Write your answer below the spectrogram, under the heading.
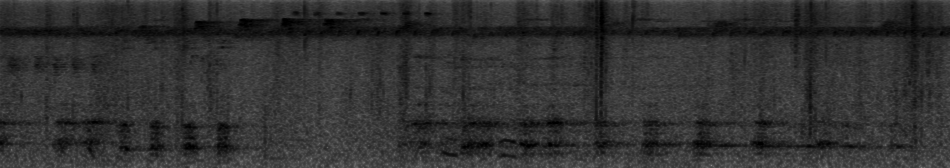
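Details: Howler monkeys from a nearby troop at Gatun Lake in the Panama Canal area, early morning, loud hoarse roars in rapid pulsing series against constant high-pitched insect buzz, with brief human speech.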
